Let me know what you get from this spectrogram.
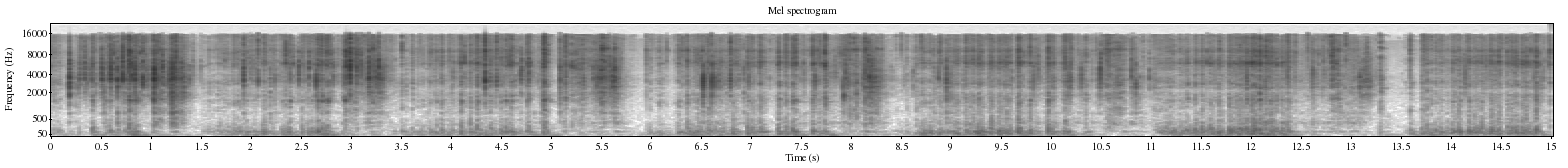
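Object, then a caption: Bar of soap. A box-cutter blade scrapes and cuts into an oval, solid cream bar of dry soap held in the hand, shaving it into crumbly flakes. Dense, bright crackling and crisp scraping come in long strokes, broken by brief pauses, with a soft low rumble underneath.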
